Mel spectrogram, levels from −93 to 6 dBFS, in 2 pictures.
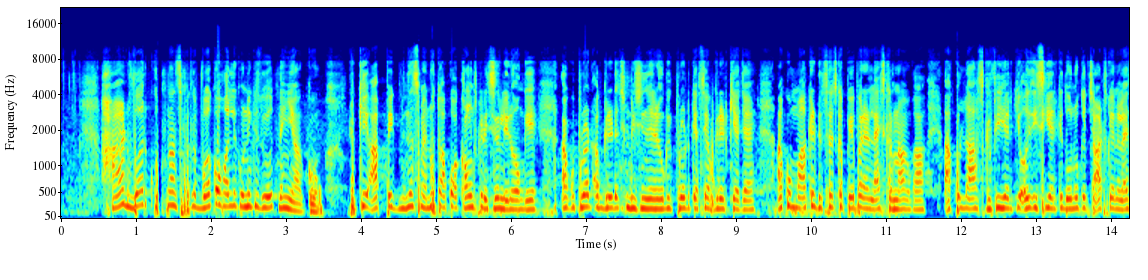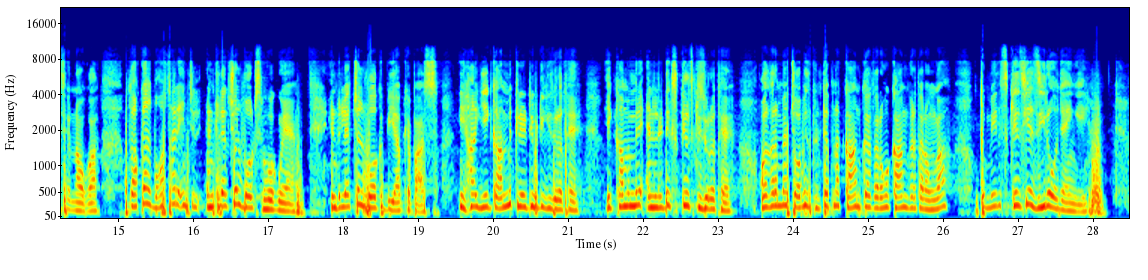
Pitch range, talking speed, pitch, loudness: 180-225 Hz, 245 wpm, 205 Hz, -15 LUFS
